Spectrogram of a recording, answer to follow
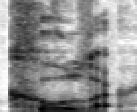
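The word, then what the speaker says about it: Kuler: may I suggest cooler now it's spelled k l e R but it is called cooler as in hey it's cool what is it well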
